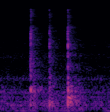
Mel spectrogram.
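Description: A corn-flour arepa made from precooked corn flour, cooking in a pan and golden on both sides, is tapped three times, giving short, dry, hollow knocks with a bright edge and very little ring. The hollow sound shows it is cooked through and ready to serve.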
